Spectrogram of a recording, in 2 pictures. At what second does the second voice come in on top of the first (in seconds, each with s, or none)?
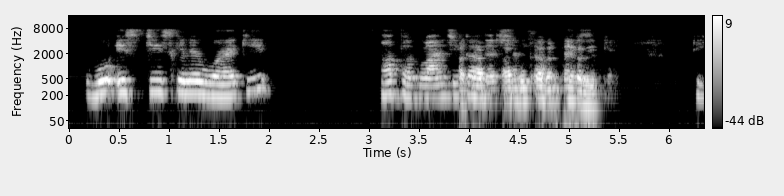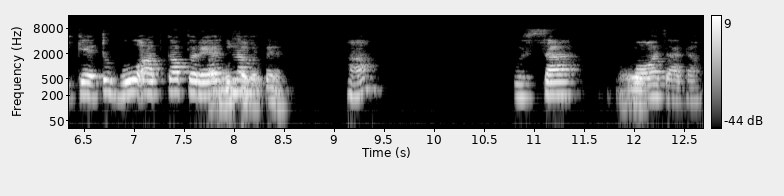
4.0 s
